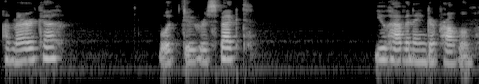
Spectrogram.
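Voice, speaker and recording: A woman whose first language is Hungarian, speaking to the public in a slow, earnest monologue, halting and deliberate with many pauses. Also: medium pitch, little pitch movement, fairly bright tone. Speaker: vlogger addressing the public.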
